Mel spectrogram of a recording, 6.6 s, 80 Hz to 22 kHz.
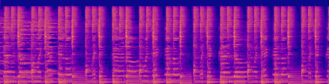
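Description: Korg iX300 arranger keyboard playing an instrumental tune over a steady drum beat and bass line.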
